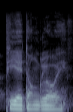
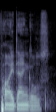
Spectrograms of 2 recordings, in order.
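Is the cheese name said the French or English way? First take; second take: French; English. First: The name is given a French-style pronunciation. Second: The name is said like English 'pie dangles'. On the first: "I don't know if my pronunciation is any good" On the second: "I call it pie dangles"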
